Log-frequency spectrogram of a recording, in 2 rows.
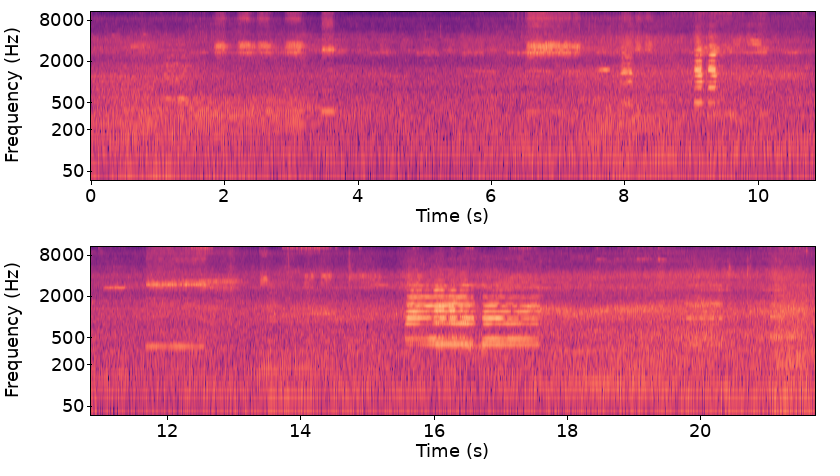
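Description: Steady road traffic on a Dhaka street in light congestion, with engines idling and rumbling throughout and a few brief horn toots standing out midway, heard from close range on a Suzuki Access 125 scooter under speech.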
